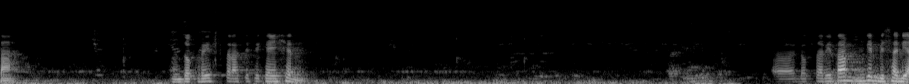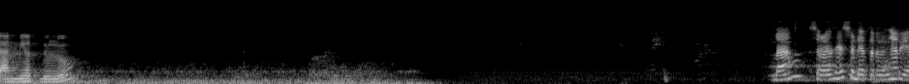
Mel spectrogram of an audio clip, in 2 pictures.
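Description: A man speaks over an online call, with pauses.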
